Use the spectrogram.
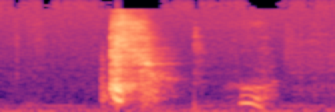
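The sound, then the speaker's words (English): A single sharp sneeze bursts out, loud and breathy, followed by a brief lower vocal sound, like a quiet sniff or grunt afterward. “Bless you.”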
